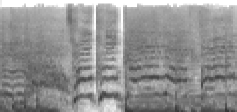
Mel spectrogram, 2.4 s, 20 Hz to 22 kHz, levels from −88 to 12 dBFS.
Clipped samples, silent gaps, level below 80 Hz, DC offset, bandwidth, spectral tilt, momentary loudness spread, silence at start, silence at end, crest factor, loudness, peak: under 0.1%; none; -24 dBFS; under 0.1%; 18 kHz; -3.5 dB/octave; 3 LU; 0 s; 0 s; 12 dB; -16 LUFS; -4 dBFS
